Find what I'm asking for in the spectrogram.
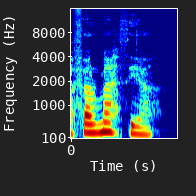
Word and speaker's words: farmacia: Una farmacia. – Try to make sure you're pronouncing this as farmacia and not farmacia, which is wrong.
